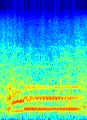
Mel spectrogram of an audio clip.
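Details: Alaskan Malamute in the ring at the Jyväskylä International dog show, giving a short, steady howling whine that rises briefly and then holds a level tone for under two seconds, with faint crowd murmur behind it.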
